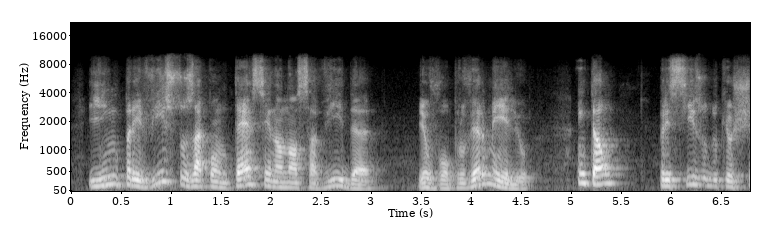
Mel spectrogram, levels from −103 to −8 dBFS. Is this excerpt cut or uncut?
cut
